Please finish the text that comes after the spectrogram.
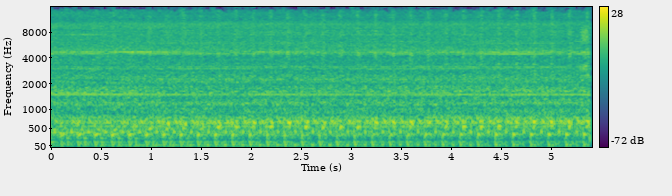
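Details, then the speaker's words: GX SC2/3 high-pressure compressor pump, pumping (about 100 to 300 bar in 5–6 minutes): a steady rapid pumping beat of about three strokes a second, even and unstrained, not very noisy, no knocks or squeals. Running normally. "Yeah, so it works okay. It's not very noisy."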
